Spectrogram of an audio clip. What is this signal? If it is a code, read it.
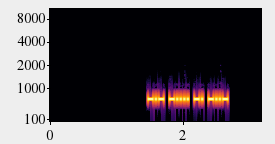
Morse code, heard as a keyed tone, about 45 wpm, 700 Hz. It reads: K6NX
